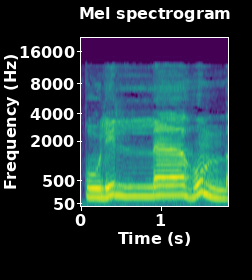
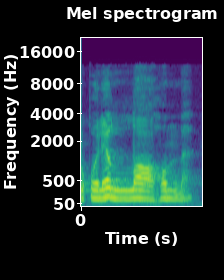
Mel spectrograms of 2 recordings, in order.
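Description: First: قل اللهم slow and loud, with the lam light after the i; thin lam. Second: قل اللهم with a thick, emphatic lam; wrong heavy lam. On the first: Teacher models the correct thin lam. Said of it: "این خلاف فصاحته". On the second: Teacher shows how not to recite it. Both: Shown as a demonstration.

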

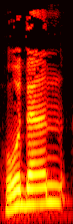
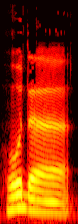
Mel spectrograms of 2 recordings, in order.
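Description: First: هدن with the nunation sounded, higher and louder; tanween form. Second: هدا with the nun dropped, ending on a long "a"; pausal form. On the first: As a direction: say هدن ending clearly in "-dan". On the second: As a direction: stop on هدا and stretch the final alef. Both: Shown as a demonstration.

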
